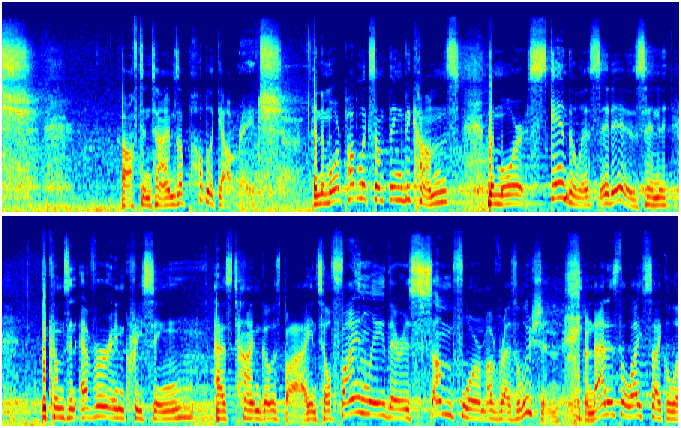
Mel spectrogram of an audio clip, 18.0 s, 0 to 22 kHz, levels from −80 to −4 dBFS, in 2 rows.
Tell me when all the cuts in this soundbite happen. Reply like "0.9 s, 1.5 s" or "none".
16.8 s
